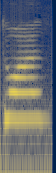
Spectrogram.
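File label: "duan" Mandarin Chinese, neutral tone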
